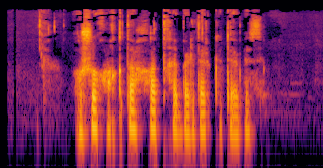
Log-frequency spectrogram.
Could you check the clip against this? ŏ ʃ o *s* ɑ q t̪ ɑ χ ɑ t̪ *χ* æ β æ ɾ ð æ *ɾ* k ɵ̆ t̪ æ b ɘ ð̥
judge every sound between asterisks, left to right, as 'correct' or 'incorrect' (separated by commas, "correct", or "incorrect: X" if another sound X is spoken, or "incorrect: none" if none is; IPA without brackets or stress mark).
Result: incorrect: χ, correct, correct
